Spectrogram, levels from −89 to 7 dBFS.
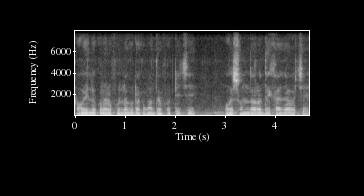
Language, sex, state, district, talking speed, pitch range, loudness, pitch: Odia, male, Odisha, Nuapada, 75 wpm, 145-150 Hz, -16 LUFS, 145 Hz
